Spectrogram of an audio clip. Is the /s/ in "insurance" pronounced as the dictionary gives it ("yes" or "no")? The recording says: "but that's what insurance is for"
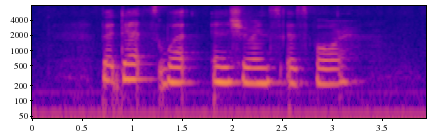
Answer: yes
